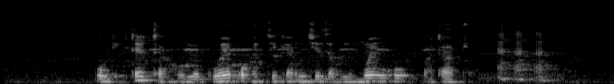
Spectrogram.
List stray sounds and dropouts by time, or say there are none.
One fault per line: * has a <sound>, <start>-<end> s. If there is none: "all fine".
* has a laugh, 5.0-5.6 s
